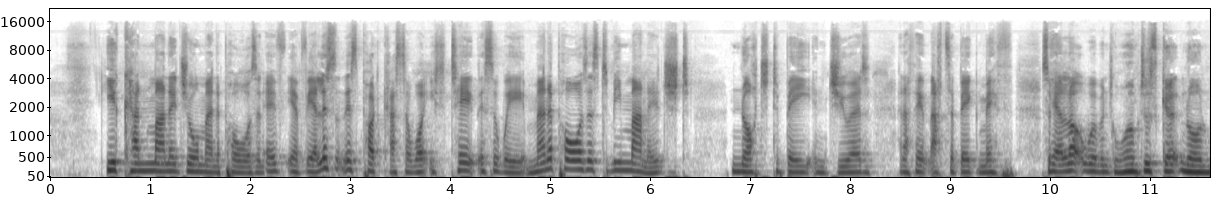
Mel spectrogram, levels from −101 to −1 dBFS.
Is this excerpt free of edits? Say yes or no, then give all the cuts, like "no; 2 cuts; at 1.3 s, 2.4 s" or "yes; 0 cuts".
no; 3 cuts; at 2.1 s, 10.0 s, 10.6 s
